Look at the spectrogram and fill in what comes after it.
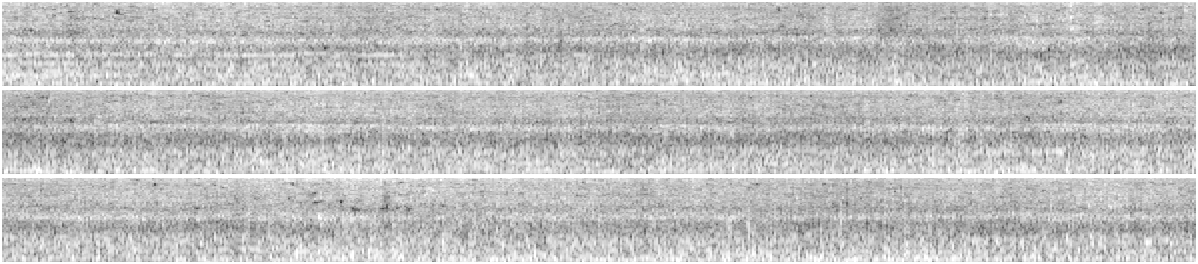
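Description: Indian Railways passenger train's coaches running past at speed, their wheels rolling steadily and loudly on the track.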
